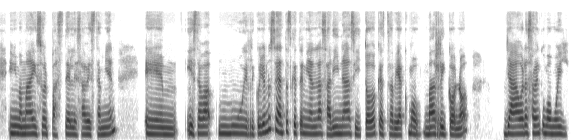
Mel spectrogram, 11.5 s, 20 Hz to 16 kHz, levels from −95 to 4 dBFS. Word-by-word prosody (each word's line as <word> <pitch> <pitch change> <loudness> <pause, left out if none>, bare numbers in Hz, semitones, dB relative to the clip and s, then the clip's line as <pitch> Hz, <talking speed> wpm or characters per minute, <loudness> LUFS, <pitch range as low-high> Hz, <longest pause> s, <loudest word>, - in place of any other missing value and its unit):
Y 205 - +1
mi 200 - +3
mamá 190 0 +3
hizo 190 +2 -3
el 190 - -2
pastel, 180 +1 -3
esa 175 +1 -3
vez 175 -1 0
también. 185 +11 -1 0.5
Em, 180 -2 +1 0.2
y 215 - +1
estaba 195 0 0
muy 200 -1 0
rico. 185 +1 -3
Yo 220 +3 +3
no 295 +5 +2
sé 305 -3 0
antes 235 +2 +1
que 215 - +2
tenían 190 -2 -1
las 195 -2 -2
harinas 190 +2 0
y 160 -2 -2
todo, 175 +4 +1
que 195 -3 0
sabía 165 -1 0
como 180 -2 -2
más 185 +1 +3
rico, 175 -2 +2
¿no? 175 - 0 0.7
Ya 185 -1 +2
ahora 195 +2 +2
saben 205 0 0
como 200 -2 +2
muy 185 -2 -1
190 Hz, 180 wpm, -23 LUFS, 175-200 Hz, 0.7 s, mi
